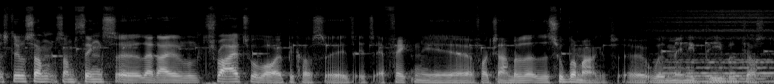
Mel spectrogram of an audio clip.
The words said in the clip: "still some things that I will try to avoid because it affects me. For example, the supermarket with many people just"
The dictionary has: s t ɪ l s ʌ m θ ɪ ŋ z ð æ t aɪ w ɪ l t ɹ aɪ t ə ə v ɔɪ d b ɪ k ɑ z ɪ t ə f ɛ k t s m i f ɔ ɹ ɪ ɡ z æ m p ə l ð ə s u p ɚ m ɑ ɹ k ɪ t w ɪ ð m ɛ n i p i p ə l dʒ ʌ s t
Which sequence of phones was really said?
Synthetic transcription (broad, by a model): s t ɪ l s ʌ m θ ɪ ŋ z ð æ t aɪ w ɪ l t ɹ aɪ t ə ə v ɔɪ d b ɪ k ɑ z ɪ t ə f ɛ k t m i f ɔ ɹ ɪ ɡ s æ m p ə l ð ə s u p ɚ m ɑ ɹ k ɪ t w ɪ ð m ɛ n i p i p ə l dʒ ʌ s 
